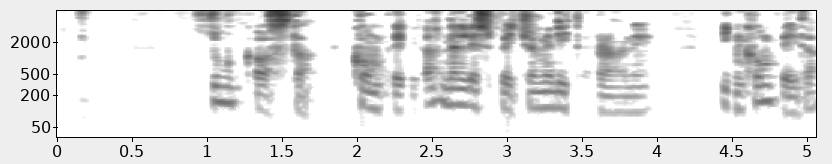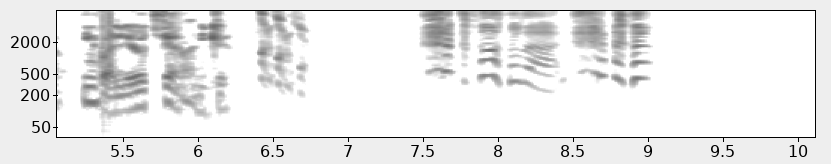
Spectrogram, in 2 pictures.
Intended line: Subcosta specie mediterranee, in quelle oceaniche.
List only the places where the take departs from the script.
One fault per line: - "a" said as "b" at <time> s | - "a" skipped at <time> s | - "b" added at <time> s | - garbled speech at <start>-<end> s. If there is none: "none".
- "completa nelle" added at 2.0 s
- "incompleta" added at 4.5 s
